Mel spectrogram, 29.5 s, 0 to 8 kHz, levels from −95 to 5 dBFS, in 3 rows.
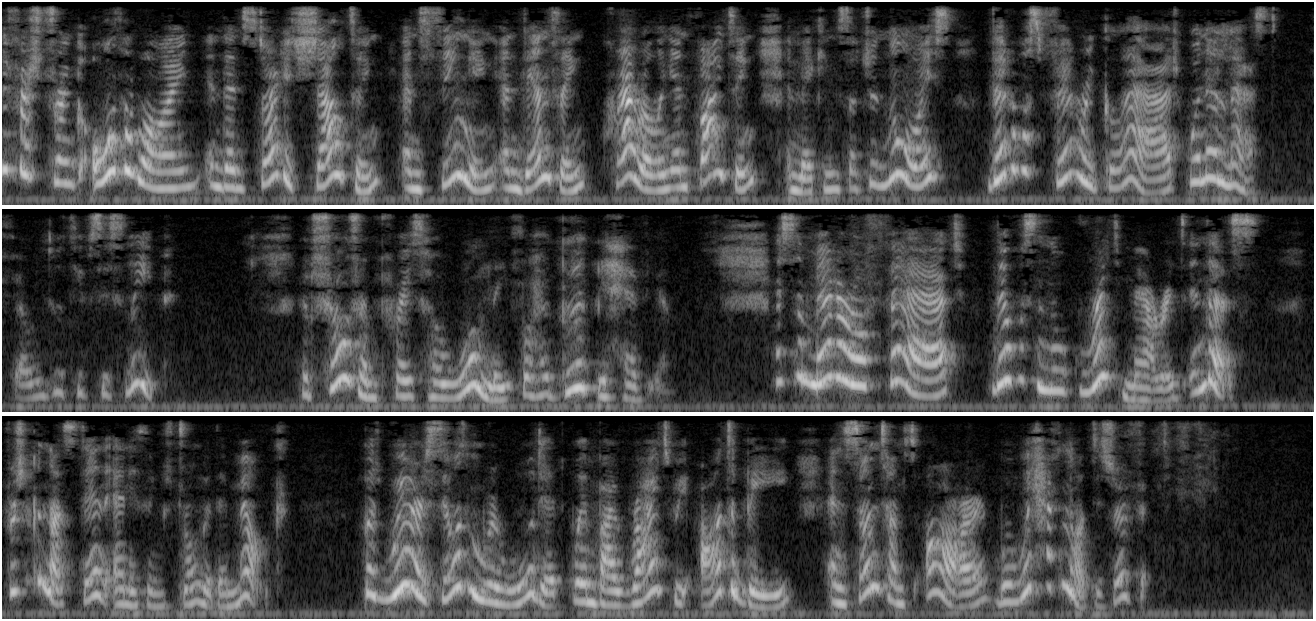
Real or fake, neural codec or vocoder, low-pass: real; none; 7.2 kHz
